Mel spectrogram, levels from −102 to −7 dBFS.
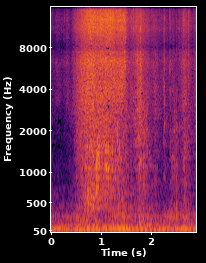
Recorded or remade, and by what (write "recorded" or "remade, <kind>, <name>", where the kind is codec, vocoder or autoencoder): recorded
